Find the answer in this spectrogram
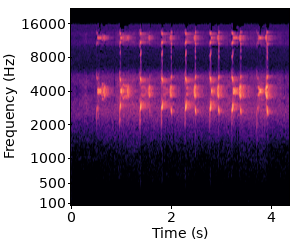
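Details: Bald eagles at Decorah, three perched together on a Y-shaped branch at sunset, giving a series of about nine high, sharp piping chirps, each quickly doubled, repeated roughly every half second.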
